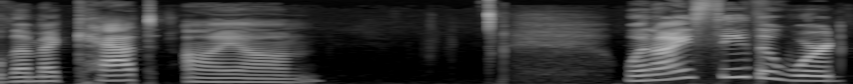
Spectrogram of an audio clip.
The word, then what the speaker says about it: cation: Cation is the proper way to say that vocabulary word.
